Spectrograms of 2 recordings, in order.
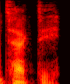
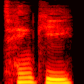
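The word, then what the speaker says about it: Tounekti: Because let's talk about Sebastian Tecti, or as we now officially know, Sebastian Tecti. No more mispronunciations, no more Tenki or Tanky.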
